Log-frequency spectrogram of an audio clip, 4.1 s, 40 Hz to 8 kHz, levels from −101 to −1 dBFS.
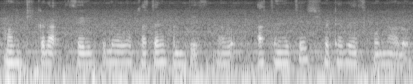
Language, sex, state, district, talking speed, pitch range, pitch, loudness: Telugu, male, Andhra Pradesh, Sri Satya Sai, 115 wpm, 100-150 Hz, 140 Hz, -18 LUFS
